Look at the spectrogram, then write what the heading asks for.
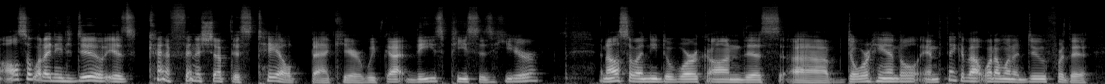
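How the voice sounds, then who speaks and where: Slow, gravelly-voiced man on a tutorial stream. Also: medium pitch. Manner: hesitant, thinking aloud with long pauses. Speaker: livestream host teaching 3D modeling. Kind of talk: casual livestream tutorial chat.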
